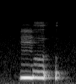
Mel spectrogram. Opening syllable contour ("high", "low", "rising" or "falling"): high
